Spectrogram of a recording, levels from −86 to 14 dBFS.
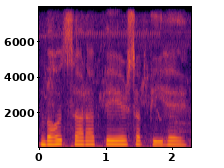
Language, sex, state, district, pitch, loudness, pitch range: Hindi, female, Arunachal Pradesh, Papum Pare, 215 Hz, -16 LUFS, 200-215 Hz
